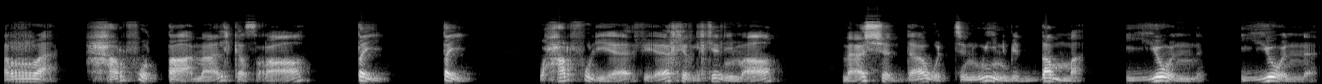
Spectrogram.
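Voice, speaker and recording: Slow, bright-voiced man dictating words. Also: lowish voice, husky. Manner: dictating, repeating each item deliberately; instructional, enunciating syllable by syllable. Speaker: Arabic reading and spelling teacher. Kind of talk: dictating words and syllables in a spelling lesson.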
